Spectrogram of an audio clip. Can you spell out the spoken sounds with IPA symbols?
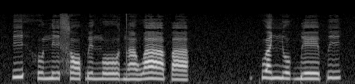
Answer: i˦ h u˨ n i˨ s ɔ˨ ɓ ɪ˨ ŋ oː˨ d ã˨ w aː˦˨ p a˨ | kʷ a˦ ɲ o˨ ɡ͡b eː˨ p i˦

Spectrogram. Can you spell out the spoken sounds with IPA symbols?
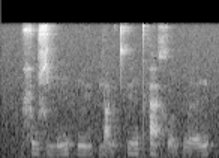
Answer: ʂ u˦ ɕ i˨˦ n | n̪ y˨˦ p j ɑ̰˨˩ ŋ t̪ʰ y˦ n pʰ ä˥˨ x o̰˨˩ ʊ̯ p w ə˨˦ n

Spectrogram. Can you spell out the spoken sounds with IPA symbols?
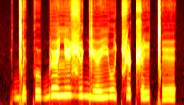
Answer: ɡ͡ǀ ɪ˧ k u˧ b ø˦ lʲ ø˦ ʑ ʏ˦ ɡʲ øː˧ j u˦˨ t͡ɕ ʊ˦ ʈ͡ʂ iː˧ ǀ ɪ˧

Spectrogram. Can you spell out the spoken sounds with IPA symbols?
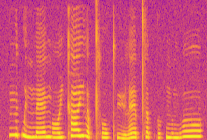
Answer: n̪ ɵ˥ t̚ w ɪ˨ ŋ n̪ ɛː˨˧ ŋ ɔː˨˧ j kʰ aː˥ j l ɐ˨ p̚ t͡sʰ o˨ w t̪ʰ yː˨˩ l ɛː˧ p̚ t͡s ɐ˧ p̚ k ʊ˨˥ k̚ ŋ ʊ˧ ŋ w ɔː˥

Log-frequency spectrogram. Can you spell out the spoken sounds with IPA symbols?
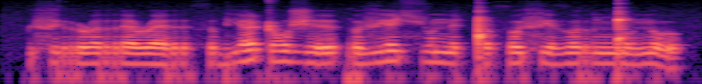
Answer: fʲ ʊ r ɹ ə r ɛ ɹ ɛ r θ ɪ b j ɛ ʈ o ʒ ɪ | ɾ ʊ vʲ ɛ ç u n ɪ ǃ ʊ θ ʊ fʲ ɛ ð ʊ r ŋ͡ǃ u n ʊ

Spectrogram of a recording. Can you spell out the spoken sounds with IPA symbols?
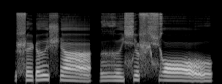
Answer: ʂ e ɽ ɘ ʃ ãː | ɣ ɘ ɕ ɤ ʂ ɕ ɔː o̯

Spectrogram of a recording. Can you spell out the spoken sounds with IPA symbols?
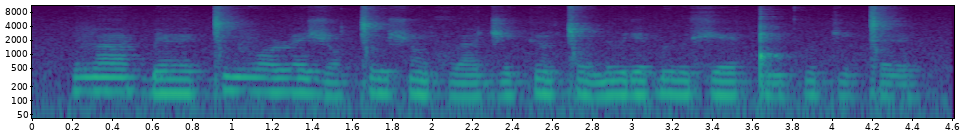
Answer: v aː˦ ɡ͡b ɛː˦ ǀ i˦ v ɔ˦ ɹ ɛ˦ ʒ ɔ˨ ǀ ɯ˦ ʃ ɔ̃˦˨ xʷ aː˨ d͡ʒ e˦ kʲ ɔ̃˦˨ ǀ o˦˨ n ɯː˦ ɾʲ ɛ˦ ɓ ɯː˦ xʲ ɛː˦ ǃ ĩ˨ kʷʰ i˦ kʲ e˦ ǀ ɛ˦

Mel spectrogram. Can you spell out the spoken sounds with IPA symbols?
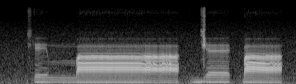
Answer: cʰ e mː aː | ɟ ɛː k͡p a

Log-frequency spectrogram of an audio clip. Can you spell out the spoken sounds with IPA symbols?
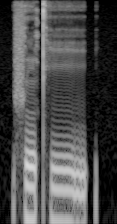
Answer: f ĩ t̪ʰ iː ʔ

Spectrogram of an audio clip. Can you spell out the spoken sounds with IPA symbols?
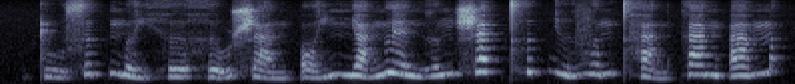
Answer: ʈ u˨˩˨ s ə˦˥ k̚ m ə˨˩˨ j h əː˨˩ h ə˨˩˦ w ʂ a˨˩˨ n ʔ ɔ˨˩˦ j ɲ a˨˩˦ ŋ l ɛ˨˩ ŋ ɣ ə˧ ŋ ʂ a˦˥ t̚ t̪ʰ ə˦˥ k̚ j ɨ˨˩˦ v ə˧˥ m t̪ʰ a˨˩˨ n k a˧ ŋ ʔ a˧˥ m

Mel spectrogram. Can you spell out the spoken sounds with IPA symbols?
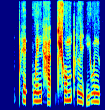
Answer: pʰ e˥˩ ʔ k w e˥˩ n h a˨˩ t̚ t͡ɕʰ o˦˥ m pʰ l i˨˩ ʔ j u˧ n

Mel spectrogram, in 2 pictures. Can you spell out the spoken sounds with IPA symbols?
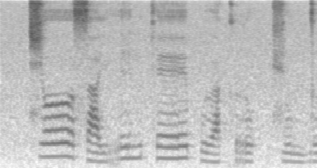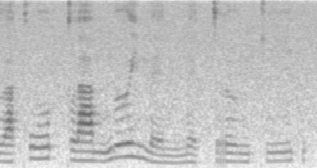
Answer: t͡ɕ ɤː˥˩ s a˨˩ j r i˦˥ n kʰ eː˦˥ p ɯ˩˦ a̯ kʰ r u˨˩ k̚ t͡ɕ u˨˩ n d ɯ˩˦ a̯ kʰ w u˦˥ ʔ k l a˧ m ŋ ɯː˥˩ j m e˨˩ n m e˨˩ k̚ t r ɯ˧ ŋ kʰ i˦˥ ʔ

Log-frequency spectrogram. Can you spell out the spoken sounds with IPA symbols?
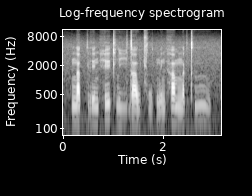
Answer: n a˦˥ t̚ k r e˧ n h eː˥˩ kʰ l iː˧ d aː˧ w t͡ɕʰ uː˨˩ t̚ m e˦˥ n h a˥˩ m n a˦˥ k̚ tʰ ɯː˥˩

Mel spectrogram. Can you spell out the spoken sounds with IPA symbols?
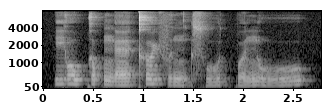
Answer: j o˥ w k ɐ˥ p̚ ŋ ɛː˧ kʰ ɵ˥ ɥ f ɪ˨ ŋ t͡sʰ uː˨˥ t̚ p ɵ˨˥ n uː˨˥

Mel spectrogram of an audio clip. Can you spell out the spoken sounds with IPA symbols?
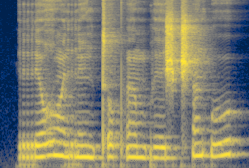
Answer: r ɪ ʁʷ ĩ r ĩ ɡ tʼ o pʼ ə̃ː m b ɪː ʃ t͡ʃʼ ə̃ː k͡p u

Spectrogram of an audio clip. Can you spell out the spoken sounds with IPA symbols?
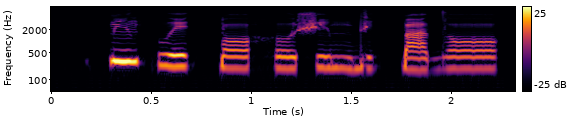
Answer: k͡p ĩ˦ kʷ eː˨ k͡p ɔ˨ h o˨ ʃ i˨ m d i˨ k͡p a˨ d ɔ˦

